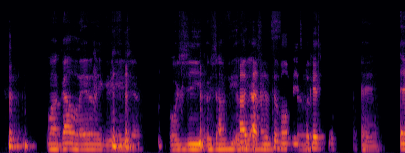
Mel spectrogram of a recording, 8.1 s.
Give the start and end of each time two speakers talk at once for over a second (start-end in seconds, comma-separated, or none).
4.8-6.3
